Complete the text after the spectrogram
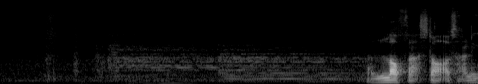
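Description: A laptop plays its startup chime.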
